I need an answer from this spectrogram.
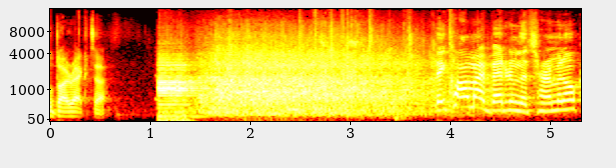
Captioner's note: buzzer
